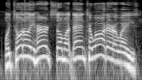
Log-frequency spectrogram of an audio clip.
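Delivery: high rustic country voice; oily backwoods dialect; thick valley accent. A narrator's reading. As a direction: swineherd musing in a thick rural accent. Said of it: "his accent so thick and oily".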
